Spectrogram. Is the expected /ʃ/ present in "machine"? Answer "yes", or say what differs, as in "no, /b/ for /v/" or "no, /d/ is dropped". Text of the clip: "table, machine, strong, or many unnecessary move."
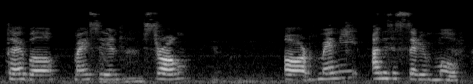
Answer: no, /s/ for /ʃ/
